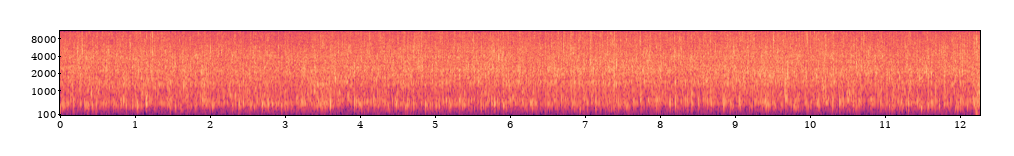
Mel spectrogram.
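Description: Shallow creek water trickling and rushing steadily, with small splashes from hands rinsing a lump of clay matrix in a mesh sifter basket.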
